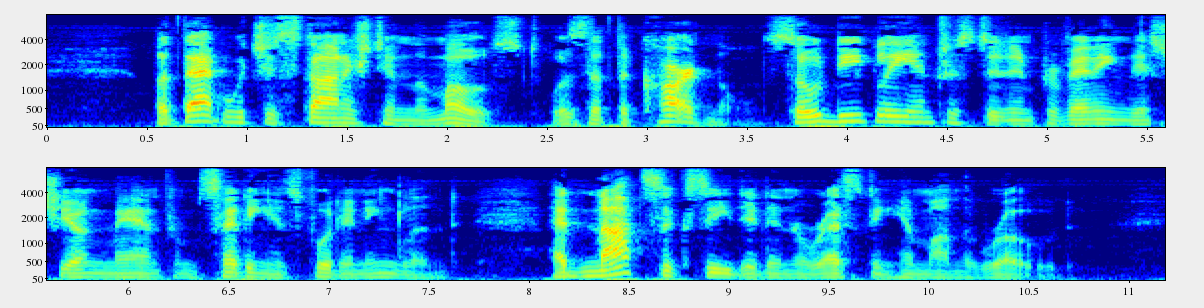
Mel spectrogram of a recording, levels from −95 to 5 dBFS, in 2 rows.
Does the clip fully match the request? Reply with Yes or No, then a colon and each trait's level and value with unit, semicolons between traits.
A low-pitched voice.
Yes: low, 100 Hz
